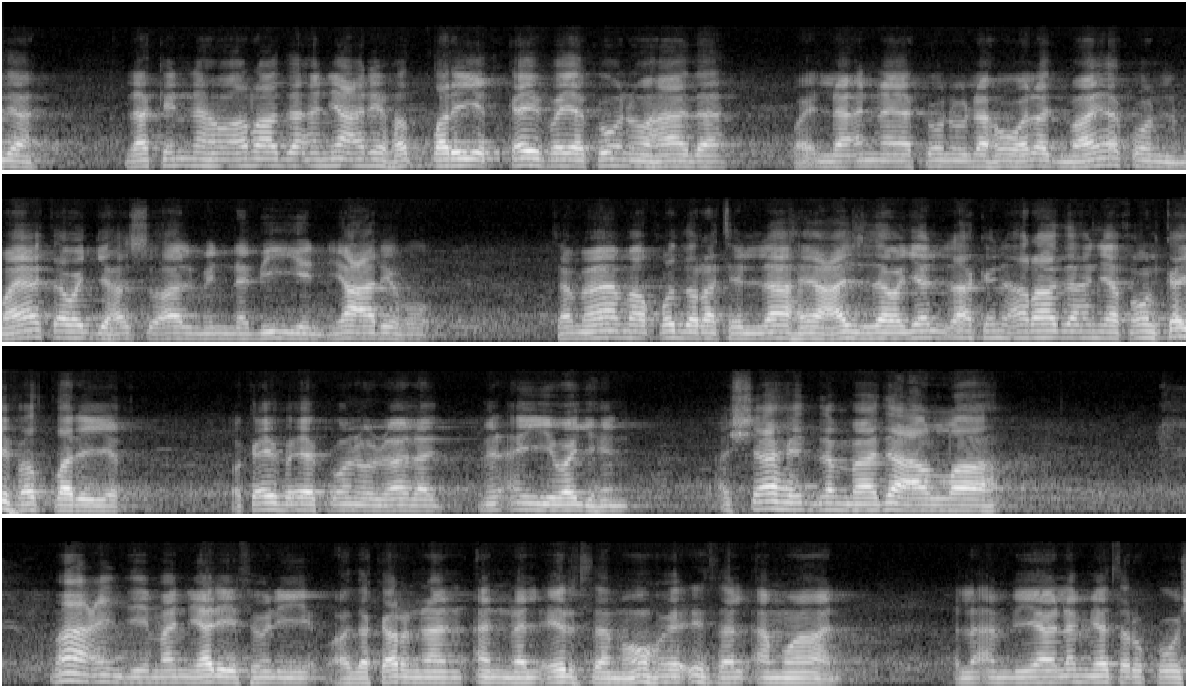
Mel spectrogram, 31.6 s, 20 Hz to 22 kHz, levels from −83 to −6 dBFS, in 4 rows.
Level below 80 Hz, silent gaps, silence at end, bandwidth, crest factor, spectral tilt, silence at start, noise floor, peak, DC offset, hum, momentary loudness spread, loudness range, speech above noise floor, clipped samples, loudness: -54 dBFS; none; 0 s; 12 kHz; 18 dB; -6 dB/octave; 0 s; -42 dBFS; -2 dBFS; under 0.1%; none; 17 LU; 3 LU; 21 dB; under 0.1%; -20 LUFS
